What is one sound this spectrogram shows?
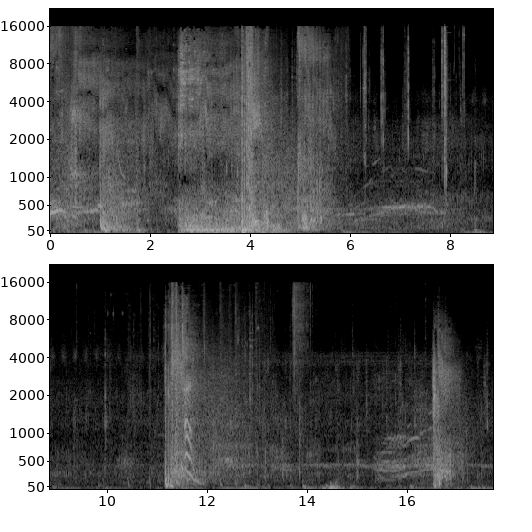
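Gunshots crack loudly, several times.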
